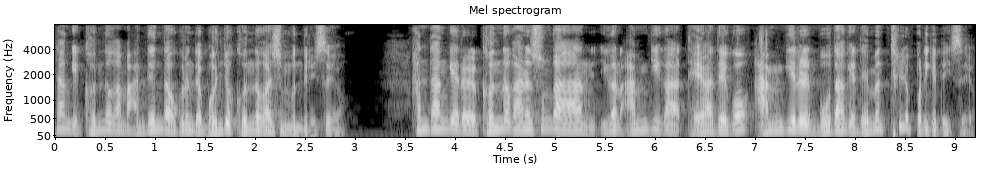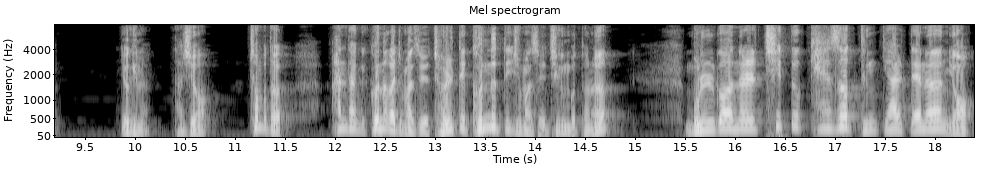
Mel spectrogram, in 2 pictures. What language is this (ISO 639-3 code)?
kor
